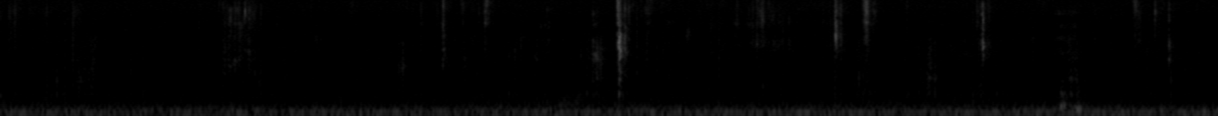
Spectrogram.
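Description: Faint mouth sounds of a person chewing bacon-wrapped quail: scattered short wet smacks and clicks, the loudest a little before halfway, over a steady low hum.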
